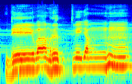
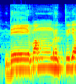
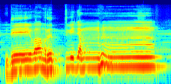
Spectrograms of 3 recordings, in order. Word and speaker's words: देवमृत्विजम: उसके उत्तर में है, इसलिए मृ बहुत उसको जो है आसानी से बोलना है, उसको दबा के नहीं बोलना। देवमृत्विजम जो मृ है बहुत हल्का से बोलना। देवमृत्विजम सुनाई भी ना दे वैसा उसका उच्चारण, देवम मृत्विजम नहीं, देवमृत्विजम। होतारम होतारम रत्नधातमं रत्नधातमं रत्नधातमं रत्नधातमं।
